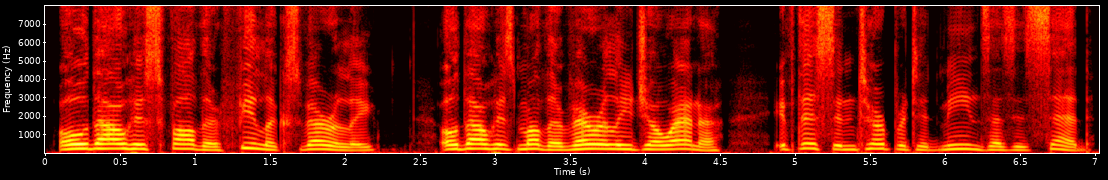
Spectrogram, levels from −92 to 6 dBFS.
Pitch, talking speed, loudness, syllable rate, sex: 215 Hz, 160 wpm, -19 LUFS, 4.9 syllables/s, female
